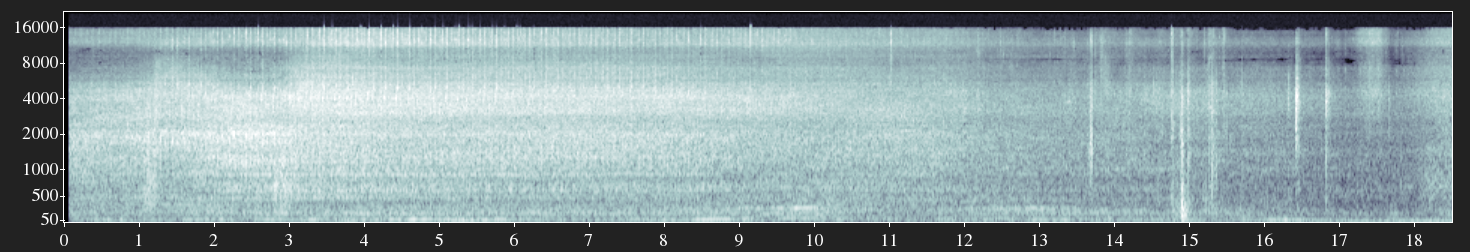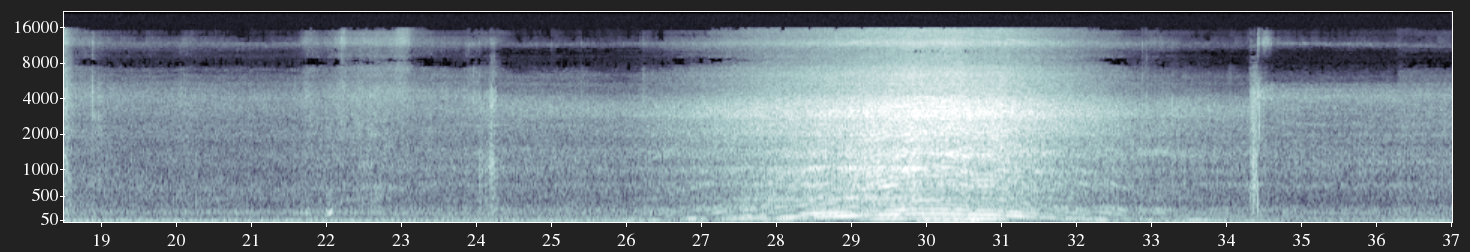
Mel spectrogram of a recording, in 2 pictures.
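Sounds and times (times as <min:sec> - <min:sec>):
engine idling: 0:00.1 - 0:18.0.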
